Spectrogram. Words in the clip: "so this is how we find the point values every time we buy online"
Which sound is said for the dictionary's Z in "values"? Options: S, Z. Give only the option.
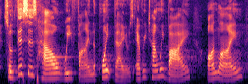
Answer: Z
